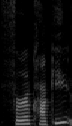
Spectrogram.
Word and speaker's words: furikake: Like furikake, is that how you say it? – Yeah.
